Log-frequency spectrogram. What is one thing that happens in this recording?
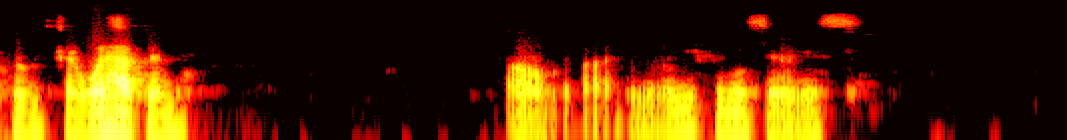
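A young man speaks close to the microphone, in short bursts.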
